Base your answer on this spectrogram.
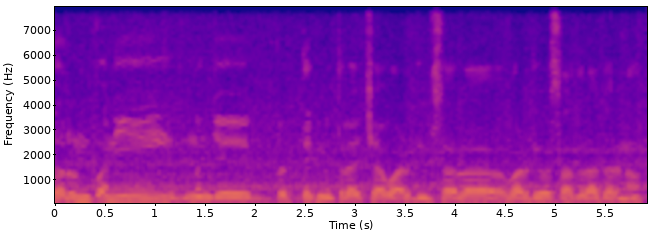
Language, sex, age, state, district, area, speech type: Marathi, male, 60+, Maharashtra, Yavatmal, urban, spontaneous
